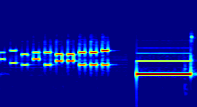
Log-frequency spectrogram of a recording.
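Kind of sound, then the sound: signal or alarm, telephone keypad dialing tones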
